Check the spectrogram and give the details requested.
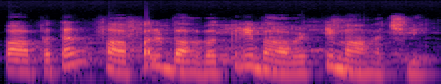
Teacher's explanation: उच्चारण कैसे होता है ओस्ट के द्वारा दोनों ओठों के द्वारा दोनों ओठों के द्वारा इसका उच्चारण होता है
